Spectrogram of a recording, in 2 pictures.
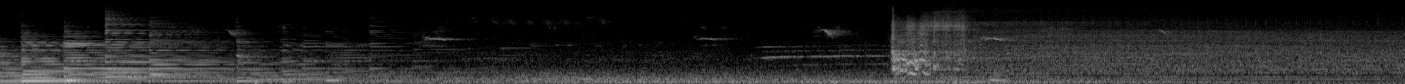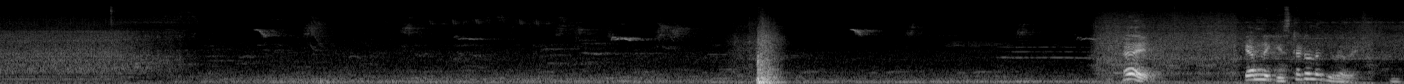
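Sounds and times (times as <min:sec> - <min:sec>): faint birds chirping: 0:02.1 - 0:25.6
car engine starting and running: 0:08.9 - 0:16.0.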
